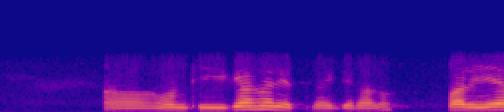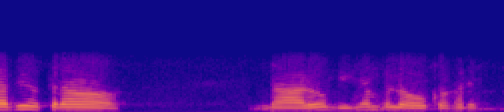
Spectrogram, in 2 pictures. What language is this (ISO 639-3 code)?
pan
